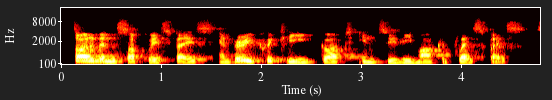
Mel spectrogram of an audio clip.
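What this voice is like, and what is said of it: Flat South African accent. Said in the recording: “I started in software in South Africa many moons ago, hence the flat accent that I just can't get rid of no matter where I go”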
